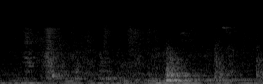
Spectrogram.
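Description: A glasses case with glasses inside being handled: a few soft clicks and rattling knocks spaced out over a couple of seconds, quiet against a faint background hum.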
